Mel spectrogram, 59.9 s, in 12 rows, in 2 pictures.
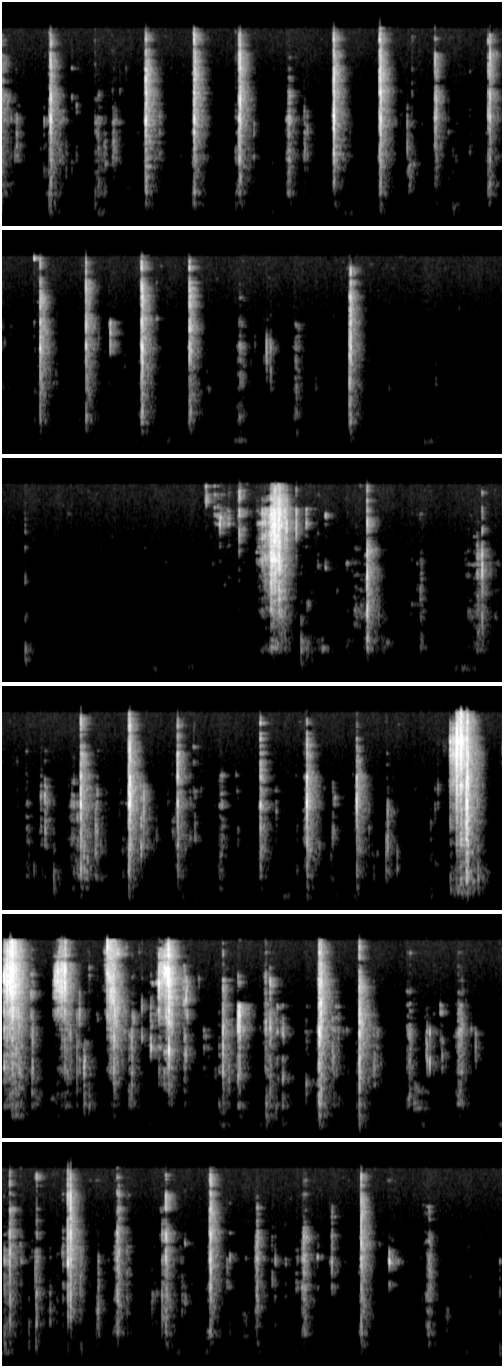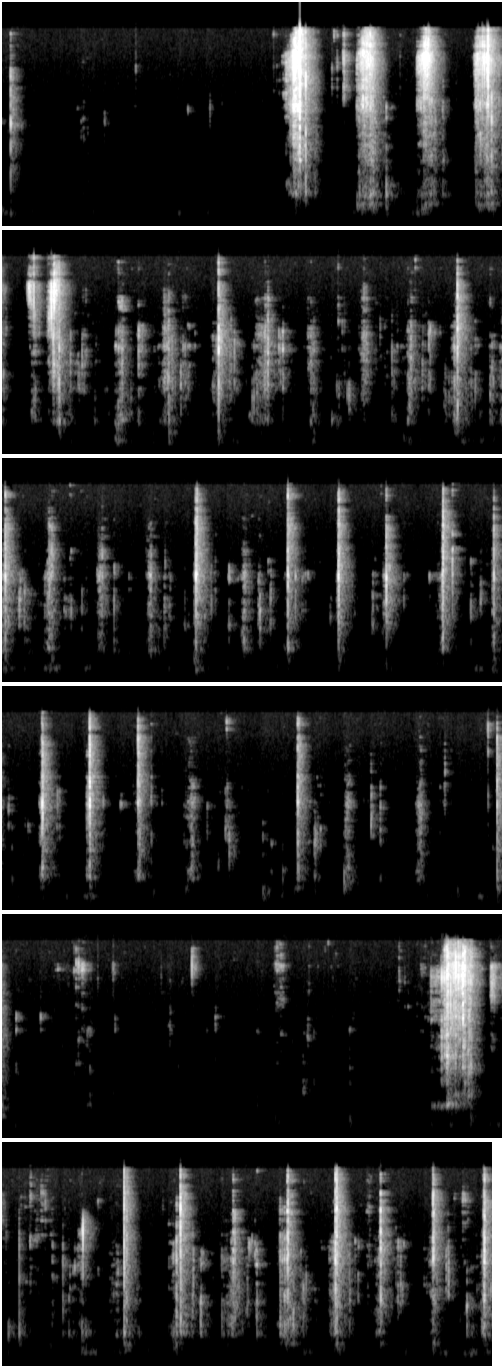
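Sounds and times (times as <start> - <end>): chewing strawberries: 0.0 - 8.7, 12.0 - 31.0, 32.8 - 59.9.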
